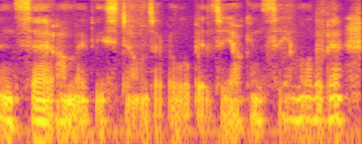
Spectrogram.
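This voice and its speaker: The speech is mumbled at a very fast pace. The tone is dark and mellow, with vocal fry. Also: woman. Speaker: nail technician. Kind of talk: tutorial. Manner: tends to mumble; casual, conversational.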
